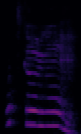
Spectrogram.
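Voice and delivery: high, wondering voice; high puzzled villager. Acted. Another villager asking what is happening, high puzzled voice. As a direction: ask it like a baffled bystander.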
